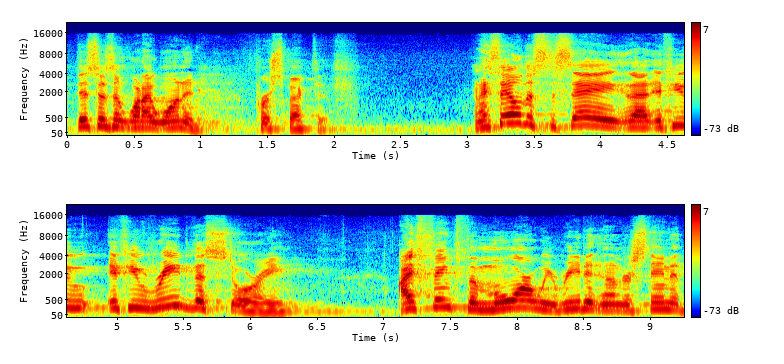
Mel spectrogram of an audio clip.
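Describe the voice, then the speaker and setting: An American man preaching a conversational sermon, casual, animated and self-deprecating, telling personal stories as a pastor. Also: fairly high pitch. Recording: reverberant hall.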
